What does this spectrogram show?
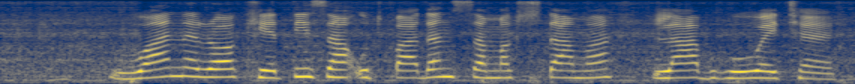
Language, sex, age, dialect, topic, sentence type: Maithili, female, 18-24, Angika, agriculture, statement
